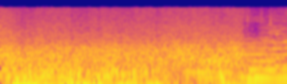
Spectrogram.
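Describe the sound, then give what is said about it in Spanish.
Strong wind lashes tree branches outdoors, a dense, roaring rush of noise that stays loud and steady throughout without pauses or voices. “En el exterior, el viento azota con fuerza las ramas de los árboles.”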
